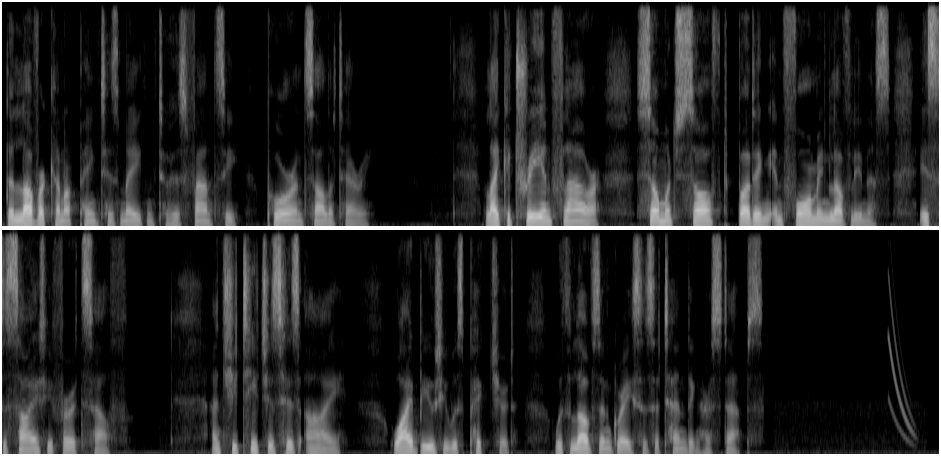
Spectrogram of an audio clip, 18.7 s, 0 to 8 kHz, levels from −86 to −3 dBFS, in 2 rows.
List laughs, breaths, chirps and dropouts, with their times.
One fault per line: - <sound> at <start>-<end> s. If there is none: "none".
- chirp at 18.2-18.5 s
